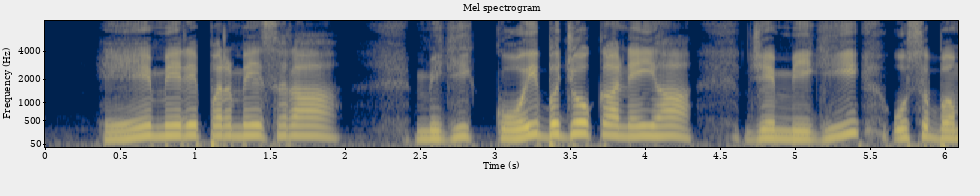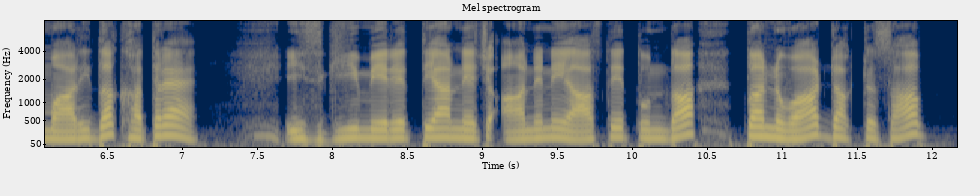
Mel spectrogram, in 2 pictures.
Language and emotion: Dogri, surprised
